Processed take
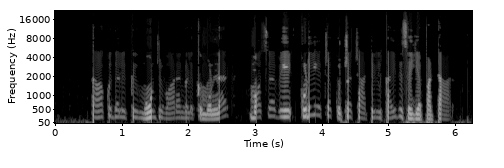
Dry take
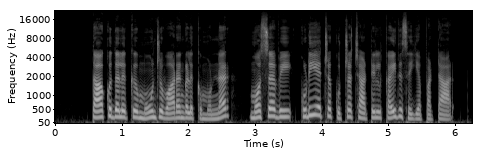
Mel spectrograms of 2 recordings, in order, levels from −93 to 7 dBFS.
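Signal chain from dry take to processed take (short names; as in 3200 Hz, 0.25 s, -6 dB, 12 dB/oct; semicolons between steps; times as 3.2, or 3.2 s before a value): bin magnitudes rounded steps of 30 dB; 2.01–4.29 HPF 310 Hz 12 dB/oct; flipped gate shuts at -22 dBFS, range -26 dB; gain +6 dB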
